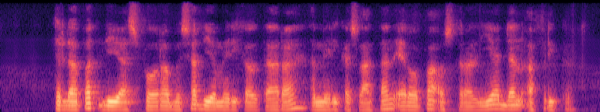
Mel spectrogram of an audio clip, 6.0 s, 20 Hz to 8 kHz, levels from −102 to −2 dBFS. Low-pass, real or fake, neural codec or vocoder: 7.2 kHz; fake; codec, 24 kHz, 0.9 kbps, DualCodec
